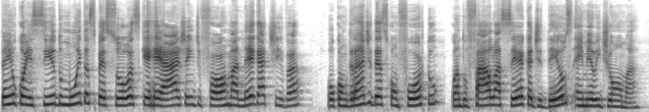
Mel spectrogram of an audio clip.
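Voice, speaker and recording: A woman interpreter reading a translated question aloud in a steady, measured way. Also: a little high.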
